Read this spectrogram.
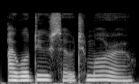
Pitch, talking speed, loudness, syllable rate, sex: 190 Hz, 260 wpm, -15 LUFS, 5.7 syllables/s, female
